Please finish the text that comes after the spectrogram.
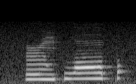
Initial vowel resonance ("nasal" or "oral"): nasal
